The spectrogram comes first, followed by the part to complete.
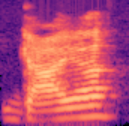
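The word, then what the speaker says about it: Gaea: again you book up it's spelled GA EA Gaia guia girls if you just search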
